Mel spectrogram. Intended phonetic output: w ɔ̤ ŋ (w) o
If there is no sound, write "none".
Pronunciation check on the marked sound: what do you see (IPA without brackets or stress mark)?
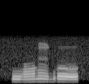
b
